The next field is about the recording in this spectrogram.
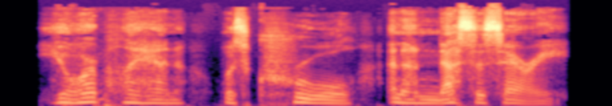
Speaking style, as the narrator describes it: Brenora spat, struggling for breath

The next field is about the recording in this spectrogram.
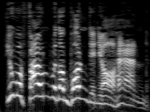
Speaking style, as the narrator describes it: barked Mr

